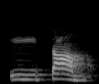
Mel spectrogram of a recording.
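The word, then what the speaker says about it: एतां: पहला चरण ए ता पर है अनुस्वार, इसको बोलेंगे म, आधा म, क्योंकि शब्द के लास्ट वाले अक्षर पर है, इसलिए इस अनुस्वार का उच्चारण होगा आधा म। एताम, द के नीचे री की मात्रा, इसको क्या पढ़ेंगे?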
